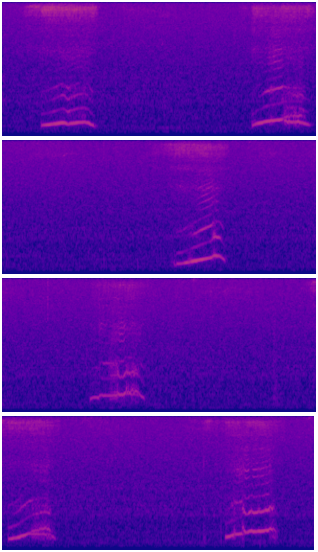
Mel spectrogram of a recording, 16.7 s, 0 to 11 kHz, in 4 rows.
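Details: Pet cat Bella sleeping and snoring in a steady rhythm, about 21 soft rising snorts a minute.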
